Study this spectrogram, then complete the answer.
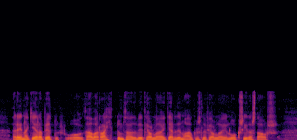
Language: Icelandic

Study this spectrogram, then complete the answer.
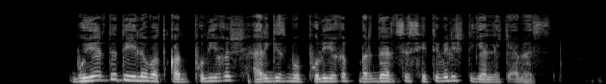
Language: Uyghur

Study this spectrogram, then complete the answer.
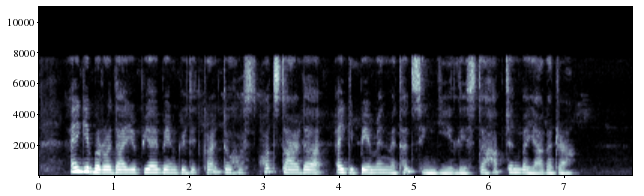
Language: Manipuri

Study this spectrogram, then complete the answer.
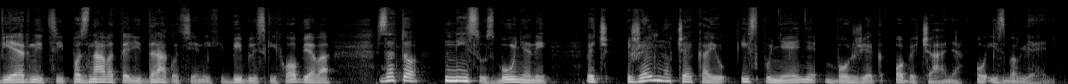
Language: Croatian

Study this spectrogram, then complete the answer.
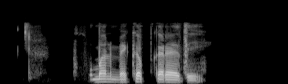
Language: Dhatki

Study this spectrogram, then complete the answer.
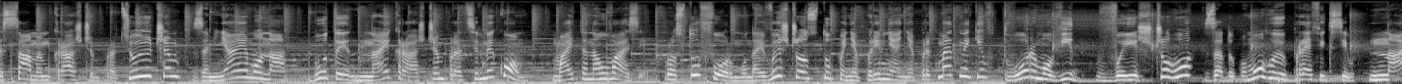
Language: Ukrainian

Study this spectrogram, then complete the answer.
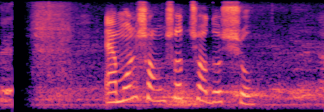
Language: Bangla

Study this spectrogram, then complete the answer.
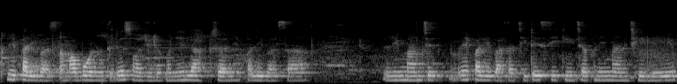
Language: Nepali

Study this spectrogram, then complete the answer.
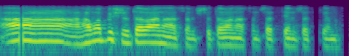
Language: Sanskrit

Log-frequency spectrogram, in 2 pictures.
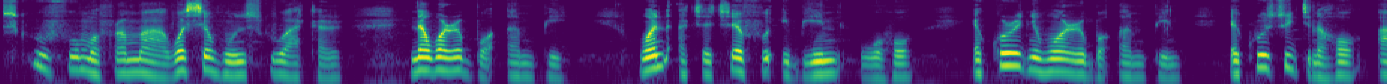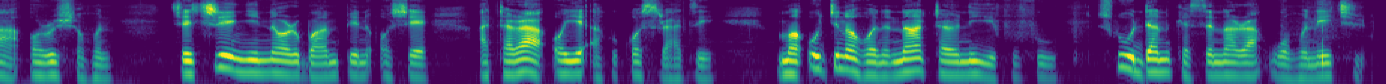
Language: Akan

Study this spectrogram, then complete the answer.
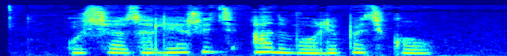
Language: Belarusian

